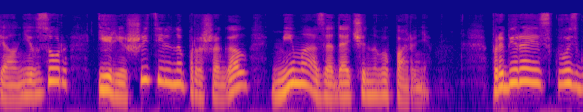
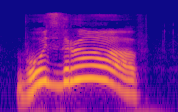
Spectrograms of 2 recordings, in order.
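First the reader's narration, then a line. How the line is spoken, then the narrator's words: Joyful shout, helmsman. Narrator (Russian): радостно закричал кормщик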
